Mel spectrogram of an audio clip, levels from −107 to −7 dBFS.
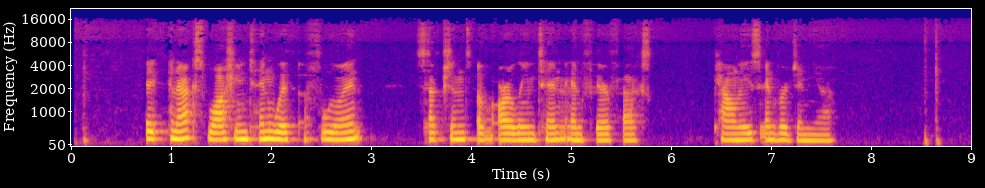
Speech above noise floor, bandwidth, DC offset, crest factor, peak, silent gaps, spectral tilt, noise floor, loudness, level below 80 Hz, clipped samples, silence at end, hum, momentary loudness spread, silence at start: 48 dB; 14.5 kHz; under 0.1%; 16 dB; -2 dBFS; none; -7.5 dB/octave; -65 dBFS; -18 LUFS; -62 dBFS; under 0.1%; 0.3 s; none; 10 LU; 0.1 s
